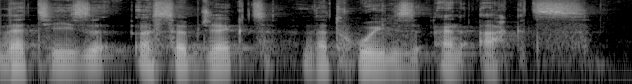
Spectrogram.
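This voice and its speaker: A man is speaking. He has a strong French accent. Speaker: philosopher. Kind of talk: lecture. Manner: seated, informal delivery.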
